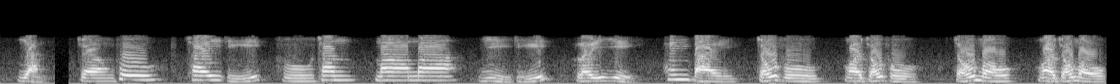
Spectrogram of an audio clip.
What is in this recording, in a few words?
cantonese people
